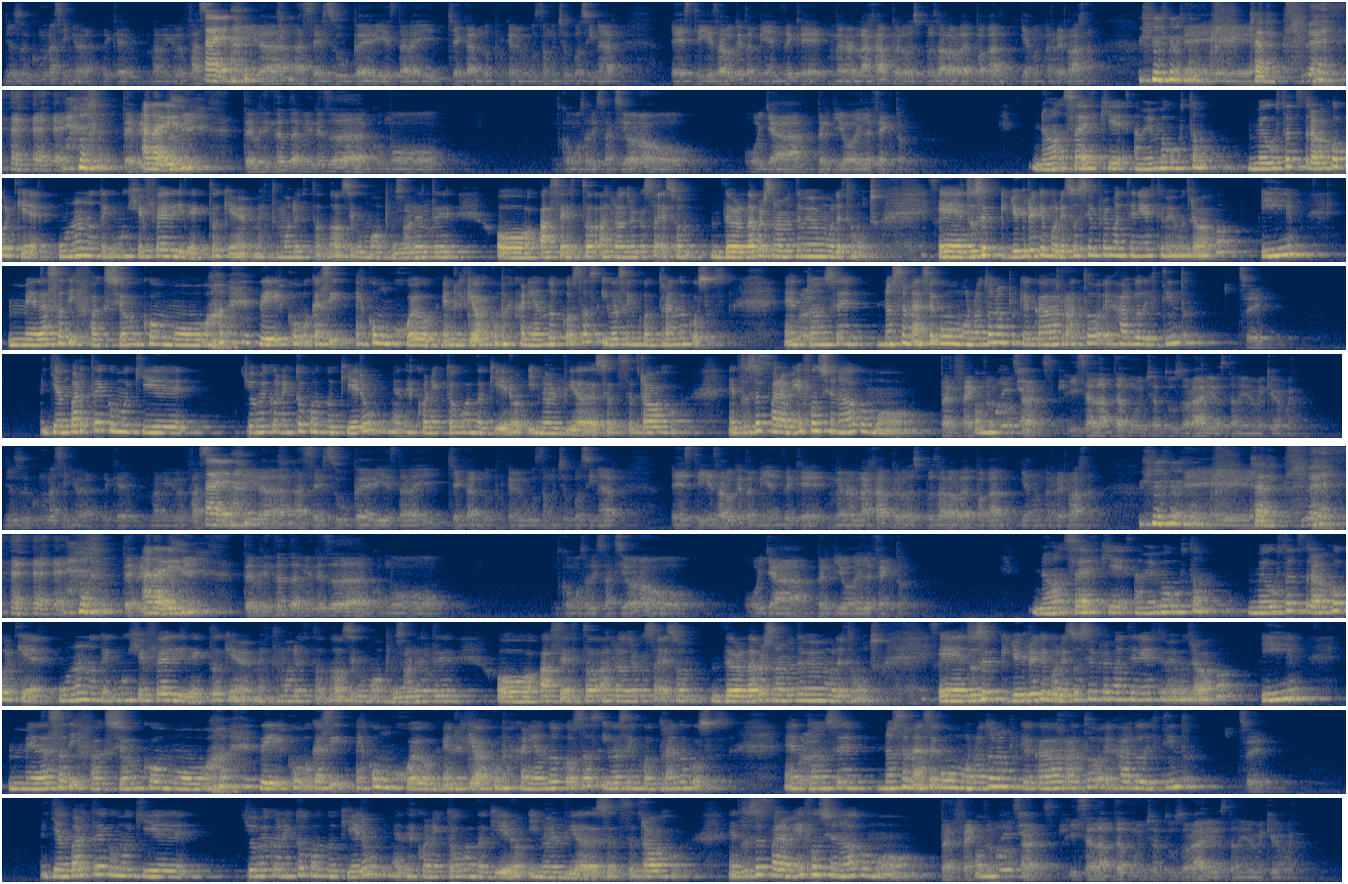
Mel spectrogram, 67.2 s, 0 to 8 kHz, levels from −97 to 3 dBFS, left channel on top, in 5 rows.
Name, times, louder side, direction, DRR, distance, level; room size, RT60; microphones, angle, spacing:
voice 1, 0.0-6.4 6.7-10.9 11.2-11.3 11.8-12.6 13.0-14.4 14.7-17.8 19.0-20.3 20.9-22.3 29.4-29.8 30.8-31.2 35.7-36.3 48.2-48.5 50.9-51.2 52.7-52.9 59.1-59.4 61.1-61.3 63.1-64.1 64.4-66.7, left 1 dB, 10° left, -3 dB, 1.3 m, -41 dB
voice 2, 2.0-2.4 11.4-13.0 14.1-14.4 14.8-15.3 23.7-25.5 25.9-39.1 39.5-39.8 40.4-47.4 47.7-52.2 54.1-55.6 56.2-62.8 63.5-64.0, left 2 dB, 50° left, 2 dB, 0.6 m, -27 dB
6.1 x 3.7 x 2.2 m, 0.71 s
head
